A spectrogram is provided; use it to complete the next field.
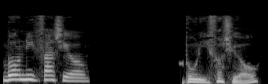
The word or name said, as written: bonifacio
